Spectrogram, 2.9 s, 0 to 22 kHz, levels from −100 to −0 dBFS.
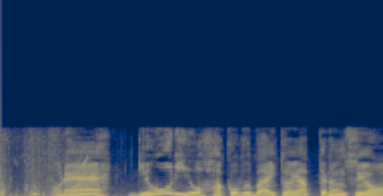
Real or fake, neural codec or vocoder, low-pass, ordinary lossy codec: fake; codec, 16 kHz, 16 kbps, FreqCodec, larger model; none; none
